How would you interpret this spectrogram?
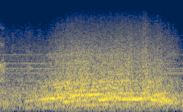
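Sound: car engine revving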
